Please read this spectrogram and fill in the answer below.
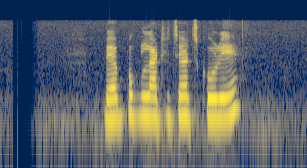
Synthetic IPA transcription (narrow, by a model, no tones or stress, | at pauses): bɛpoklaʈʰit͡ɕaɾd͡ʑkoɾe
